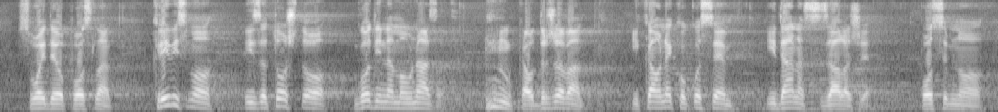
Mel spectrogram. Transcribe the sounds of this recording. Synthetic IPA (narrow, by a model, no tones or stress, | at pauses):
sʋo̞ːjd̪e̞opo̞slˠa | kɾiːʋismo̞izat̪oʃt̪o̞ɡo̞d̪inamaunazad̪ | kao̞d̪r̩ʒaʋa | ikao̞ne̞koko̞se̞ | id̪anaszalˠaʒḛ | po̞ːse̞bno̞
